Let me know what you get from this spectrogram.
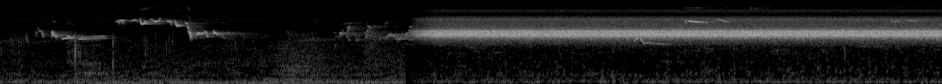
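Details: Crickets chirping where santol fruit lies scattered on the ground; a steady, shrill, high trill starts abruptly halfway and runs on without pause, preceded by brief high whistled sweeps and faint rustling.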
